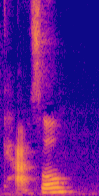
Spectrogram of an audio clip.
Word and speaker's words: Cassell: Her last name is spelled like Cassell, but I'm pretty sure it's pronounced Castle.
